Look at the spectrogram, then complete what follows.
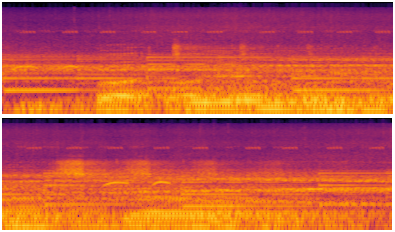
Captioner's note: slowed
